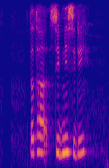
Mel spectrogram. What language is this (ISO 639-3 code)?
nep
